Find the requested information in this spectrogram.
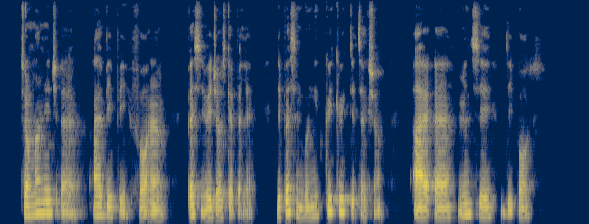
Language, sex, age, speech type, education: Nigerian Pidgin, male, 15-29, spontaneous, tertiary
